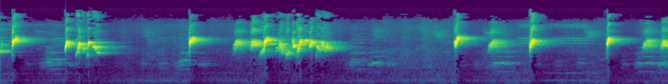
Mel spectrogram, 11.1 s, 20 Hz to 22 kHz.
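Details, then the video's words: Red-whiskered bulbul, a caged training bird, singing: short bright phrases of warbled, slurred whistles near the upper-middle range, sharp downward-sweeping onsets, bursts every one to two seconds with brief pauses between. "Training Jambul bird singing everyday 2017"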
